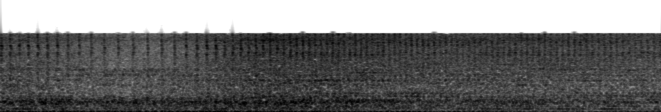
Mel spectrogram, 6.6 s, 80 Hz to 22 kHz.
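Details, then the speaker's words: 2012 Chevrolet Tahoe petrol engine at idle: rapid light lifter ticking, about three to four per second, over a steady idle that fades when revs are held up, indicating a weak oil pump starving the lifters. "بدا يختفي خلاص الحين ما في صوت ولا شي هذا يدل على طرمبه الزيت ضعيفه"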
